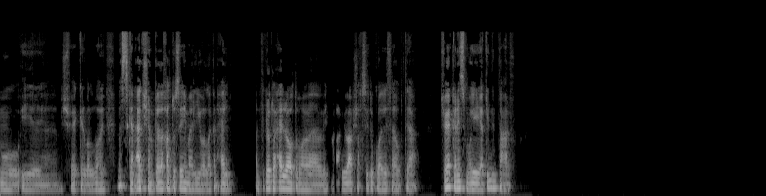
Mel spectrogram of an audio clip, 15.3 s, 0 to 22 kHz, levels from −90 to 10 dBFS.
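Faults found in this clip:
No audible faults found.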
